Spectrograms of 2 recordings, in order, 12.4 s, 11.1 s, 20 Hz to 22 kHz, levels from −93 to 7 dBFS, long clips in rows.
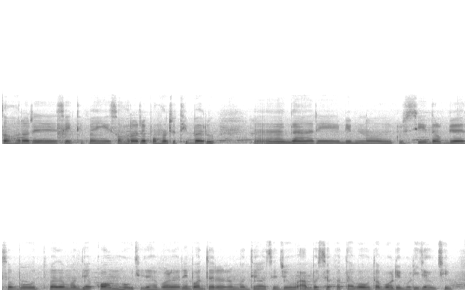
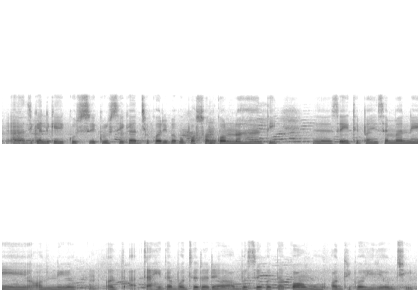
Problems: constant background noise, continuous background conversations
